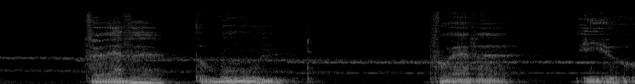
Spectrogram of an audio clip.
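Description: A young man speaks into a close microphone in short bursts.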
